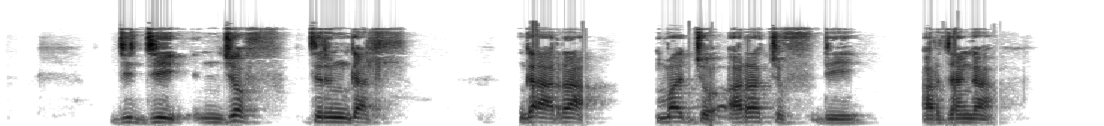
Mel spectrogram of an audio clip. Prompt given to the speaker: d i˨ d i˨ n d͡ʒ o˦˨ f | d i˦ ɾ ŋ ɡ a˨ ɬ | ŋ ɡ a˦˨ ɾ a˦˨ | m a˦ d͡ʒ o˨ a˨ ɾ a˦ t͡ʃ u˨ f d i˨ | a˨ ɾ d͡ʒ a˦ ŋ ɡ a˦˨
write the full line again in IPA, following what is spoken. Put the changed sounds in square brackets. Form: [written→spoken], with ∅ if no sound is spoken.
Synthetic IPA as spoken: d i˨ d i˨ n d͡ʒ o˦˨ f | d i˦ ɾ ŋ ɡ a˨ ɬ | ŋ ɡ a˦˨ ɾ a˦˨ | m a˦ d͡ʒ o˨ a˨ ɾ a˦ t͡ʃ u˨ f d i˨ | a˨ ɾ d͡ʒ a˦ ŋ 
